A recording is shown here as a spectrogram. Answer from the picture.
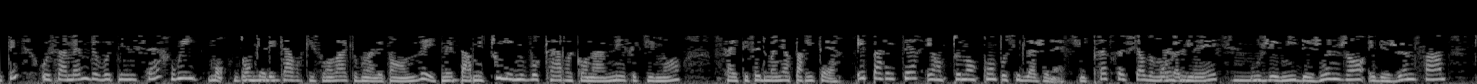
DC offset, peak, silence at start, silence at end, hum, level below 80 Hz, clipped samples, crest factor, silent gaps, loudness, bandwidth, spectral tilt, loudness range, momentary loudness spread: under 0.1%; -10 dBFS; 0 s; 0 s; none; -52 dBFS; under 0.1%; 16 dB; none; -28 LUFS; 4.1 kHz; -11 dB/octave; 2 LU; 5 LU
